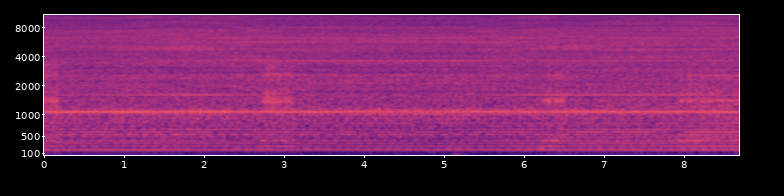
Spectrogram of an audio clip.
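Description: Coffee machine brewing: a steady whirring hum with a thin, steady whine as coffee streams into a mug.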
